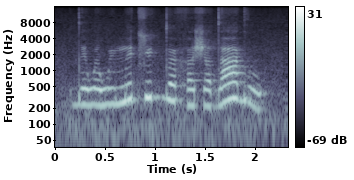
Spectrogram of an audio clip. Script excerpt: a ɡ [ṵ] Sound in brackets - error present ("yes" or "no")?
yes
